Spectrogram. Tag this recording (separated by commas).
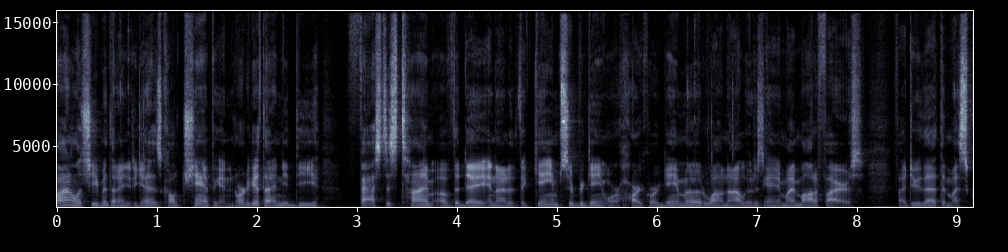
Speech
